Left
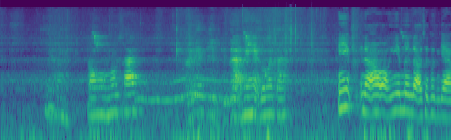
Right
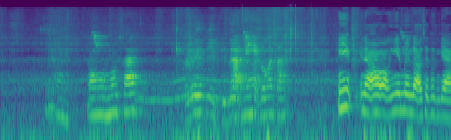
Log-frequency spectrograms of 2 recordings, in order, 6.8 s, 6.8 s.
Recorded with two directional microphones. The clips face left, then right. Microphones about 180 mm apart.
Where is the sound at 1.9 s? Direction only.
25° right (ahead or behind).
